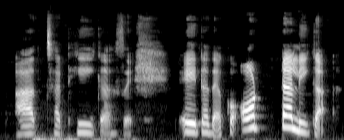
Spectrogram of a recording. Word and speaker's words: অট্টালিকা: আচ্ছা, ঠিক আছে, এইটা দেখো অট্টালিকা, এখানে উচ্চারণটা করো অট্টা, কোনো ঠ কিন্তু বুঝতেছি না। হ্যাঁ, আমরা কিন্তু শুধু টয় বুঝতেছি।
